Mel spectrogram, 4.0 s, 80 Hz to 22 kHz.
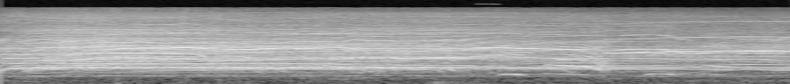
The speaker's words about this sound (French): Moi je voudrais qu'on crie tellement fort que la pluie elle s'arrête. On essaye à 3, 1, 2, 3.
